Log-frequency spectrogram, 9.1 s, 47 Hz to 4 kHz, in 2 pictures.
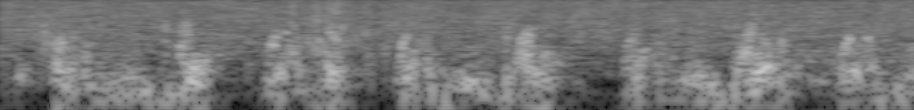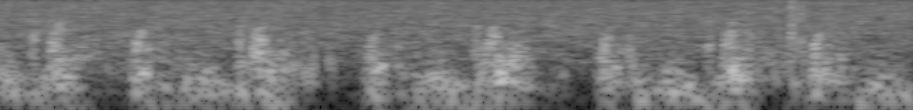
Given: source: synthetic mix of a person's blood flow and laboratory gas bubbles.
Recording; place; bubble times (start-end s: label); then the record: Doppler ultrasound of blood flow; precordium
0.00-0.43 s: bubbles
1.41-1.96 s: bubbles
2.55-2.70 s: bubbles
3.72-3.87 s: bubbles
3.94-4.42 s: bubbles
5.80-5.95 s: bubbles
6.00-6.26 s: bubbles
8.33-8.81 s: bubbles
From the record:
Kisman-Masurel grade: 221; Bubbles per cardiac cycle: several, 3 to 8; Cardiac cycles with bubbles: 10 to 50%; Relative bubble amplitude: barely perceptible (0.100 to 0.250); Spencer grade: 2 (many but less than half of the cardiac periods contain bubble signals, singularly or in groups); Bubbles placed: anywhere in the cardiac cycle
